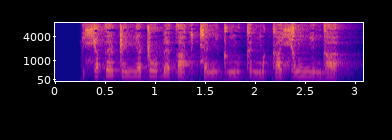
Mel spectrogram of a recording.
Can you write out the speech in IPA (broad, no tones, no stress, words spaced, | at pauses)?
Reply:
çat̪ɛ ʈeɲɛʈo ɓɛt̪ak cɛŋiɡʌŋ͡muk ɛŋ͡mʌkaçʌŋ ɲi nda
